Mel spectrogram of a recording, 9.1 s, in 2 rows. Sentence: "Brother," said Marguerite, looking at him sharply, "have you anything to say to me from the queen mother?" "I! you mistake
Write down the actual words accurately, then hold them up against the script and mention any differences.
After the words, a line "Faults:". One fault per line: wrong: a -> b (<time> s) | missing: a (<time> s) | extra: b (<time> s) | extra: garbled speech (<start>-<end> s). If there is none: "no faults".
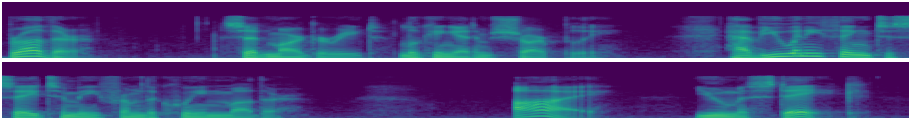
"Brother," said Marguerite, looking at him sharply, "have you anything to say to me from the queen mother?" "I! you mistake
Faults:
no faults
